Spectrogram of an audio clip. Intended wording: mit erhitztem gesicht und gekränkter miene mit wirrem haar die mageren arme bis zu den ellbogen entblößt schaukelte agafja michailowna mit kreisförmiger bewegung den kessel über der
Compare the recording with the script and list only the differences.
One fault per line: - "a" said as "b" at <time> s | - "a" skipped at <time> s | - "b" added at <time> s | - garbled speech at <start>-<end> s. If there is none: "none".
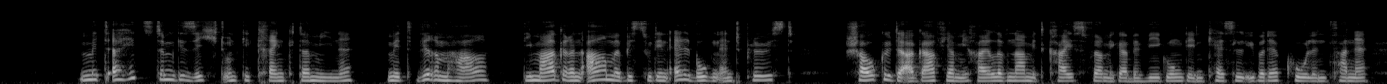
none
